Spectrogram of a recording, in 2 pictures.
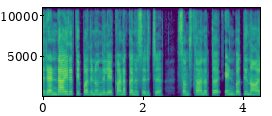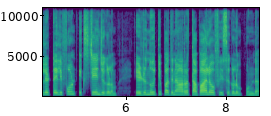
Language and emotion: Malayalam, neutral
